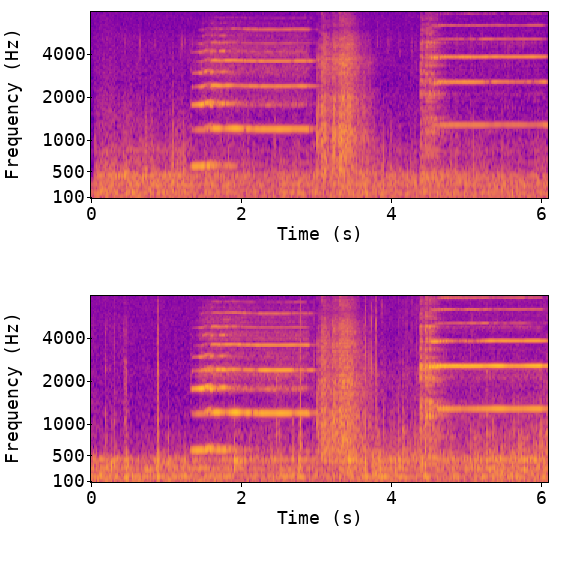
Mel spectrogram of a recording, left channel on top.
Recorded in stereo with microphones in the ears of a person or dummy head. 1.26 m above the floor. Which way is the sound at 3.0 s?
30° left (ahead or behind).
